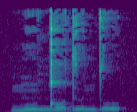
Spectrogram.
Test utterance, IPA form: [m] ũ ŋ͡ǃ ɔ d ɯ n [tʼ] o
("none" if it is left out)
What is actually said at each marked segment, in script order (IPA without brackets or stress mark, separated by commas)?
m, d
